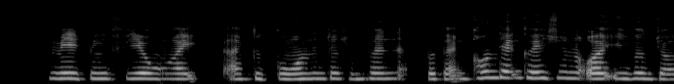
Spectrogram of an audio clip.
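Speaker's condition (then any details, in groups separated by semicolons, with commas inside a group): Cerebral palsy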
